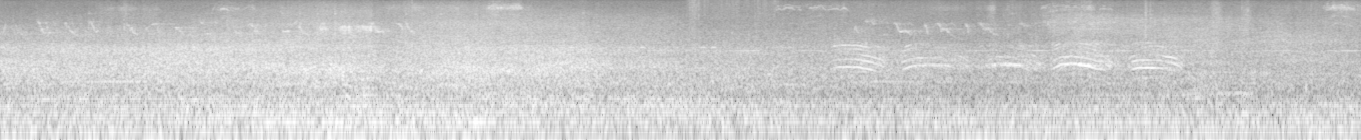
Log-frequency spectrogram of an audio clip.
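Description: Steady outdoor background noise with a low rumble and faint high bird chirps in the first few seconds. About eight seconds in, a bird gives a quick run of about seven arched calls over some three seconds.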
